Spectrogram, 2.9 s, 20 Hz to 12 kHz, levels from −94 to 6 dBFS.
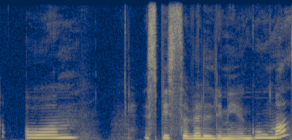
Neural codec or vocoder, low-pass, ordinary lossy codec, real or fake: none; none; none; real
